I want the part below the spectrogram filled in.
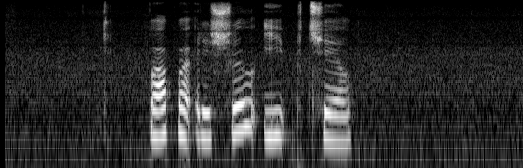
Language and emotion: Russian, neutral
